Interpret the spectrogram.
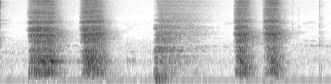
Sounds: Sniff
